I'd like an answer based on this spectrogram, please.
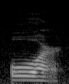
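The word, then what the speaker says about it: אור: w r and when we transliterate it we pronounce it or and under the definitions and strong dictionary there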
